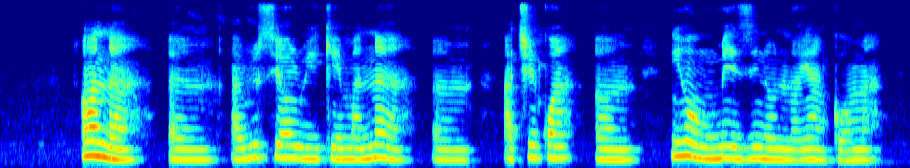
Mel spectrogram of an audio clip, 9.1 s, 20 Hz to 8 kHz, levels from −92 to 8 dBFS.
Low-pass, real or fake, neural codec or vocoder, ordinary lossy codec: 7.2 kHz; real; none; none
